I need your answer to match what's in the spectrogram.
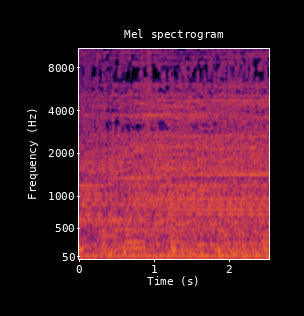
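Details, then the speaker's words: BYD Atto 2 EV, an AC humming noise from online owner complaints: steady low hum with a few faint higher tones, holding even; AC hum, cause unknown. "Vì vậy, vấn đề đầu tiên, vấn đề rattle. Vâng, điều này có chứa một số khác như AC ù"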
